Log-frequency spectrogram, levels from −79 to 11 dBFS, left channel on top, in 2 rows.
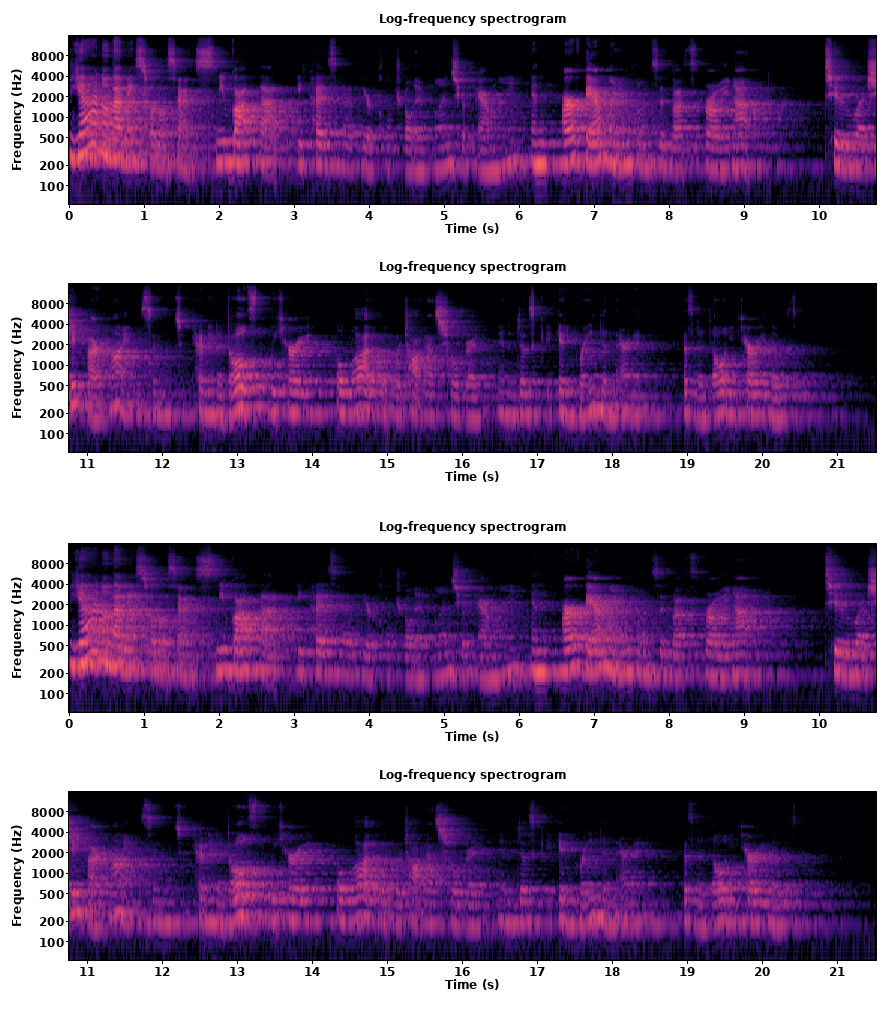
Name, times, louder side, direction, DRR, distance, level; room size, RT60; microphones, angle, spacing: voice 1, 0.0-4.1 4.4-9.1 10.1-14.0 14.3-18.4 19.0-20.5, left 2 dB, 20° left, 4 dB, 0.3 m, -29 dB
9.2 x 5.4 x 2.8 m, 2.2 s
head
